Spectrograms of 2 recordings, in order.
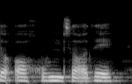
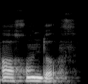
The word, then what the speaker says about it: آخوندزاده: میرزا فتعلی آخوندزاده و گاه با حذف دال به تلفظ آخوندزاده امضا می‌کند نه آخوند اف یعنی شهرت درست دقیق او همان آخوندزاده است که در ترجمه آثارش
